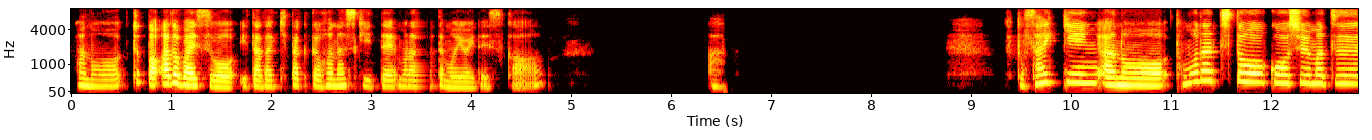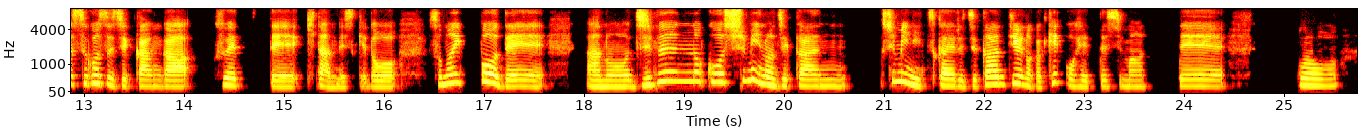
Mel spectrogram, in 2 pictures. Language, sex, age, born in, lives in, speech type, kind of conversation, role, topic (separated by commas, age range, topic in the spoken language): Japanese, female, 25-29, Japan, Japan, conversation, advice, user, 趣味の時間を作るにはどうすればいいですか？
